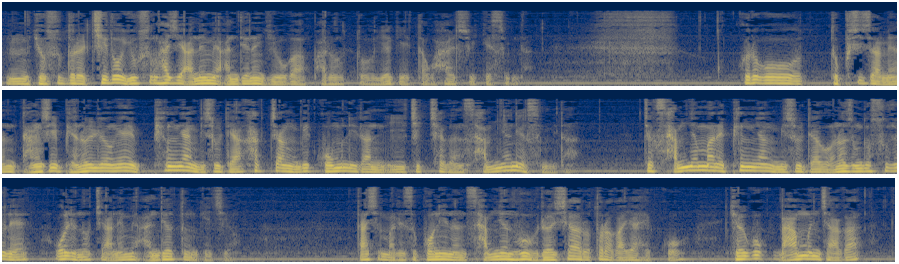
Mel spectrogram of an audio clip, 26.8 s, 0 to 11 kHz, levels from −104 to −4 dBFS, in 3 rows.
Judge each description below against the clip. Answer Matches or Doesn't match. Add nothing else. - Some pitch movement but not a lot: Matches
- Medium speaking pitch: Doesn't match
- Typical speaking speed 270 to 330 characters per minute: Matches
